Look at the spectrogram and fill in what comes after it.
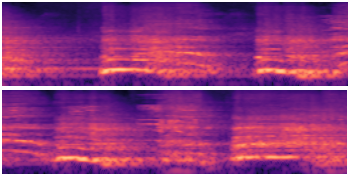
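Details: Chachamaru, a male lion at Fukuoka City Zoo, Japan, roaring in a series of deep, throaty bursts about every one and a half seconds, each pulsing low and rough, with visitors' voices murmuring between them.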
